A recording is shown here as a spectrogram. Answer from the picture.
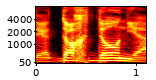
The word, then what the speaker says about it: Dordogne: We had the great honor to be passed along a review code for Dordogne, however Dordogne, you're supposed to pronounce it, and Dordogne, I think, is the actual for you got to put a little bit of that French phlegm in there, and you got it.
